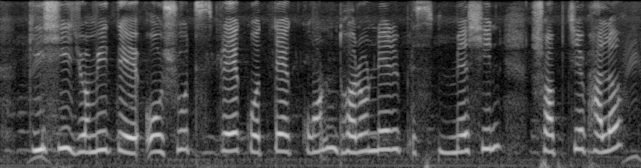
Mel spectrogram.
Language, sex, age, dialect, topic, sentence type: Bengali, female, 25-30, Rajbangshi, agriculture, question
